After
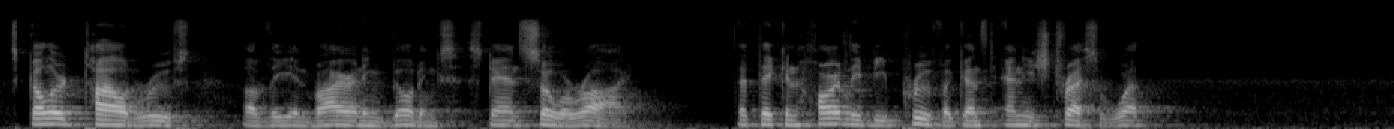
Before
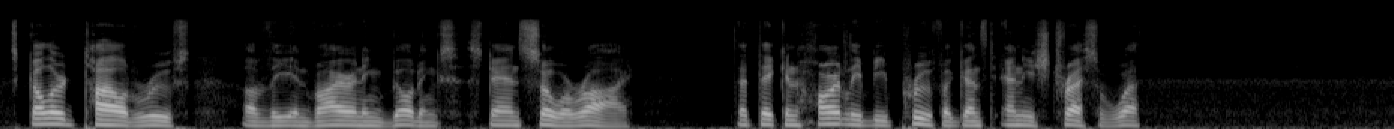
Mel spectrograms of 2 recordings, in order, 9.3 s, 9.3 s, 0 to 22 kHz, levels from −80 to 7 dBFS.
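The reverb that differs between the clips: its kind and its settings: simulated room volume 2500 m³, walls furnished, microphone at 0.71 m; trim -1.5 dB

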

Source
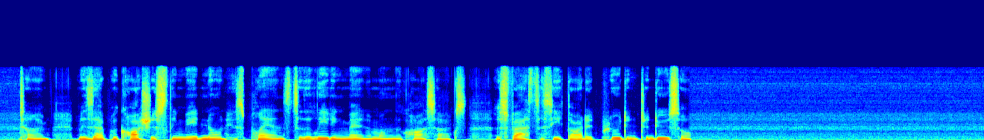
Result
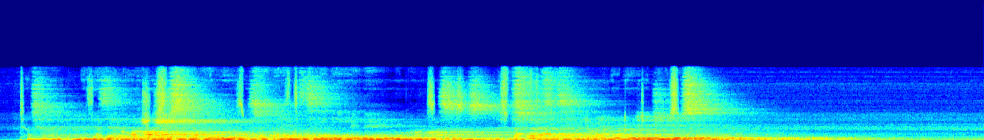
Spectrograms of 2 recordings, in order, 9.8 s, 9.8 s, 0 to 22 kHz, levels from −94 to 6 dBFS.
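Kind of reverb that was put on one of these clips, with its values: algorithmic reverb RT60 4.9 s, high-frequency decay 0.45×, pre-delay 95 ms, DRR -10 dB; trim -5.5 dB

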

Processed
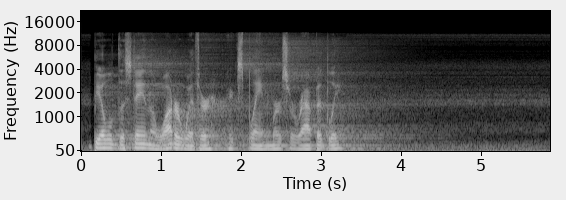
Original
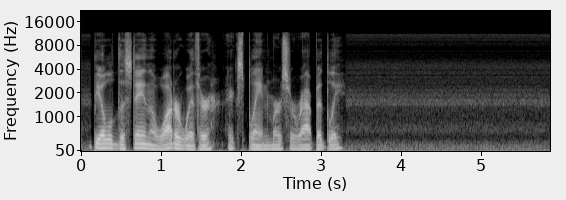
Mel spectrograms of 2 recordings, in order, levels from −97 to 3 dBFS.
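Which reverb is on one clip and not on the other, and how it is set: Schroeder reverb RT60 3.1 s, combs from 33 ms, DRR 11 dB; trim -1.5 dB

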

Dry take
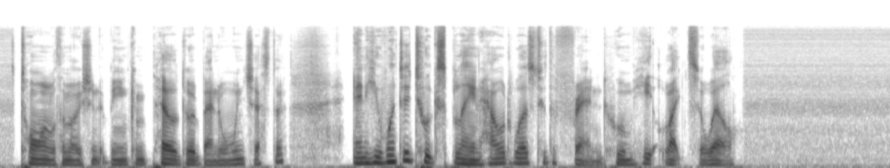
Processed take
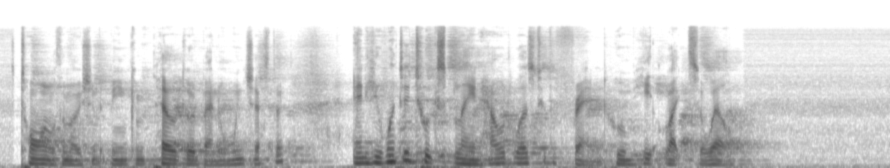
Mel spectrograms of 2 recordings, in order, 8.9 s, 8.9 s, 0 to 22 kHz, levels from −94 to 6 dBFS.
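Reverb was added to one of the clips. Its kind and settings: algorithmic reverb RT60 1 s, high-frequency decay 0.65×, pre-delay 75 ms, DRR 9.5 dB; trim -5.5 dB

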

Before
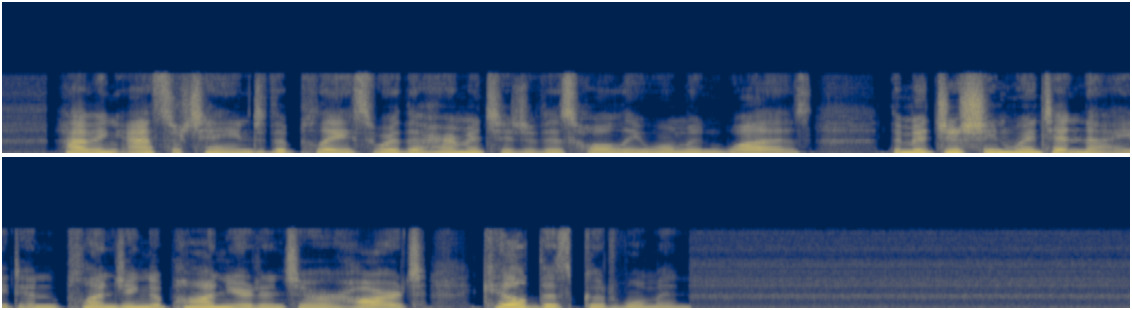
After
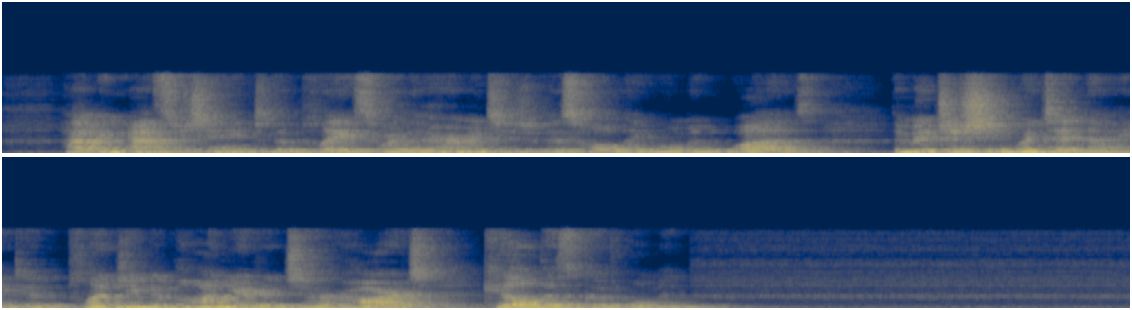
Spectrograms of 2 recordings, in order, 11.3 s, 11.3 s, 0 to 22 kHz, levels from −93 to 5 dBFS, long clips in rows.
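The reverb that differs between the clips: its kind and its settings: simulated room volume 210 m³, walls mixed, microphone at 2.2 m; trim -9 dB

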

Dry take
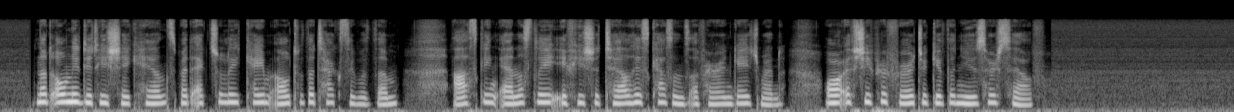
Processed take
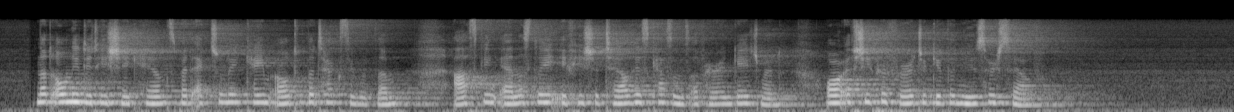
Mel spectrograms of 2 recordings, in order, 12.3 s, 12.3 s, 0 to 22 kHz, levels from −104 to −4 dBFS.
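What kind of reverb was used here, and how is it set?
plate-style reverb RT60 2.4 s, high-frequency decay 1×, DRR 7 dB; trim -3 dB

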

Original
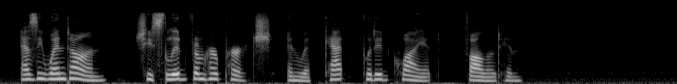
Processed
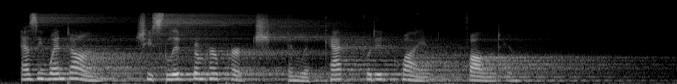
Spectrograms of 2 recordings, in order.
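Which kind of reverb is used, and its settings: Schroeder reverb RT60 3.9 s, combs from 26 ms, DRR 7.5 dB; trim -2 dB

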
